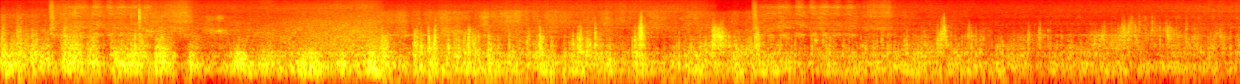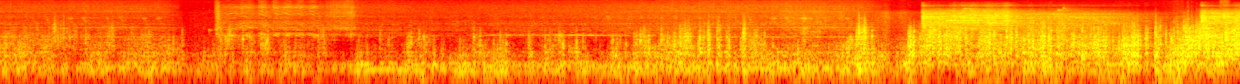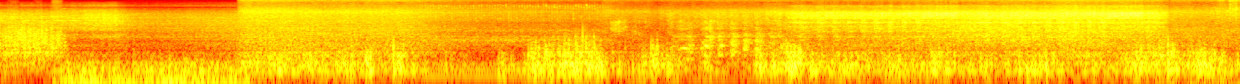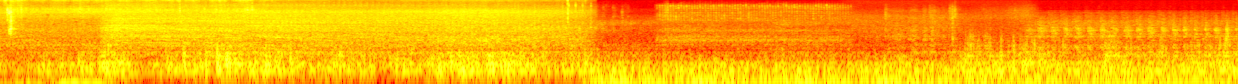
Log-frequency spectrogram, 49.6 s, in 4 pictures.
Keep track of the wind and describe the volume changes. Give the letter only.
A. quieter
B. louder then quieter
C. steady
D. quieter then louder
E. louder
D.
